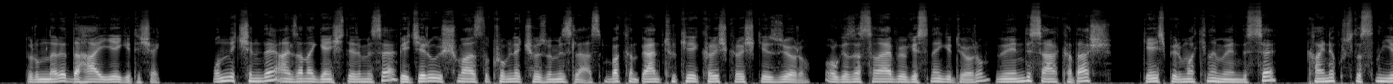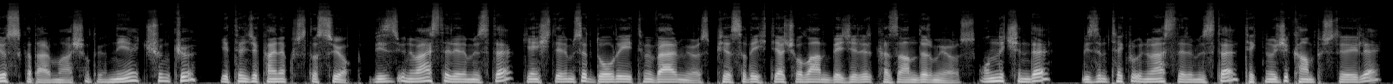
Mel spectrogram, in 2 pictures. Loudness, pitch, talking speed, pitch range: -20 LUFS, 125 Hz, 135 wpm, 115-135 Hz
